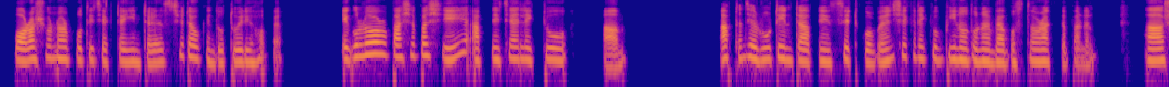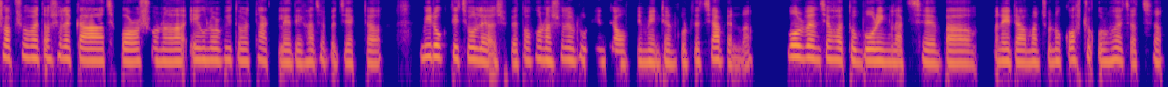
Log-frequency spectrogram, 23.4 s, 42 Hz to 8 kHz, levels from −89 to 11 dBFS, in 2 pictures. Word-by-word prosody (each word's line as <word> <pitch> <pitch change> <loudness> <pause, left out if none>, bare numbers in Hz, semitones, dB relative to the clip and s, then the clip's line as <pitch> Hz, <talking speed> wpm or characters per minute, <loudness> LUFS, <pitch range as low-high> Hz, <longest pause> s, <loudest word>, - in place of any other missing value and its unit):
পড়াশোনার 230 +2 +4
প্রতি 220 -1 -4
যে - - -5
একটা 200 - -4
ইন্টারেস্ট 190 +1 -3
সেটাও 270 -3 0
কিন্তু 190 -2 -6
তৈরি 195 0 -1
হবে। - - -9 0.7
এগুলোর 290 +6 +6
পাশাপাশি 270 -2 +2 0.3
আপনি 220 +2 -6
চাইলে 230 -1 +1
একটু 225 - -6 0.6
আব - - +3 1.1
আপনার 235 -1 -4
যে 245 - +4
রুটিনটা 225 -1 +1
আপনি 205 +2 -5 0.2
সেট 225 -3 -1
করবেন 190 +1 -1
সেখানে 260 -2 -4
একটু 235 +1 -7
বিনোদনের 215 -3 +1
ব্যবস্থাও 190 +2 -2
রাখতে 195 - -5
পারেন। - - -7 0.6
আ - - +9 0.2
সবসময় 245 0 +1
তো - - -2
আসলে 240 -1 +1
কাজ, 210 0 +7 0.2
পড়াশোনা, 205 0 +1 0.3
এগুলোর 215 -1 0
ভিতরে 205 -2 -4
থাকলে 200 -2 -3
দেখা 190 +1 -4
যাবে 210 - -8
যে - - -6
একটা 185 - -5 0.5
বিরক্তি 260 -2 +3
চলে 220 -3 +3
আসবে। - - -6
তখন 220 +2 -3
আসলে 220 +3 -3
রুটিনটাও 200 -2 -4
আপনি 195 - -11
মেইনটেইন 190 -1 -2
করতে 190 +2 -5
চাবেন 225 -5 +1
না। - - -6 0.4
বলবেন 250 -2 +7
যে - - 0
হয়তো 215 0 0
বোরিং 210 -1 +5
লাগছে 200 - -2 0.2
বা 185 - +3 0.4
মানে 205 - +1
এটা 195 - +1
আমার 195 0 -3
জন্য 200 0 -4
কষ্টকর 210 -2 -3
হয়ে 220 -2 0
যাচ্ছে। 180 - -6
215 Hz, 165 wpm, -24 LUFS, 200-235 Hz, 1.1 s, আ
